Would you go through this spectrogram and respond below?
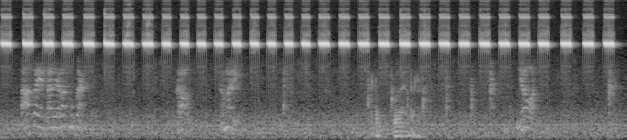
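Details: Field cricket (jangkrik Jawa) caught in a rice field. A rapid train of sharp, shrill chirps runs about three per second, with faint voices and low thumps now and then behind it.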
